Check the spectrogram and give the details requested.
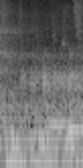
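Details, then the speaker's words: A pet dog snoring in the background of a live stream: a dog's snoring. "I love the sound of my dog snoring."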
